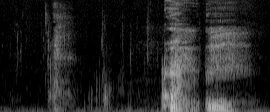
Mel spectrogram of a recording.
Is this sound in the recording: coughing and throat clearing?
yes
